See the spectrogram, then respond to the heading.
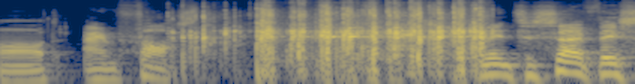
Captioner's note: cocktail shaker rattles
